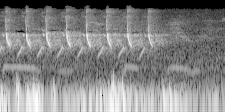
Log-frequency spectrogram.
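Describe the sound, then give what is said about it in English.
Birds fly through and sing outdoors on a cloudy, breezy morning, a rapid series of bright, repeated chirps in a steady rhythm over a low rumble of background noise; no one speaks. “We have prayer lilies or rain lilies blooming, and lots of birds flying through and singing.”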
